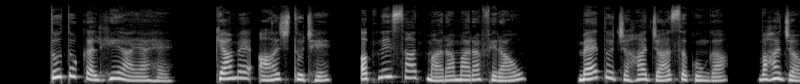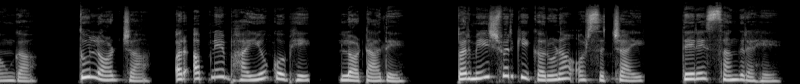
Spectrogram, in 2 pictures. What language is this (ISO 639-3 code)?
hin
